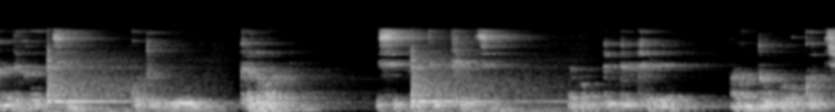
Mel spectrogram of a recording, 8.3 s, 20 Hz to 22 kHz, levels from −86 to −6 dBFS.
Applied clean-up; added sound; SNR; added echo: none; Dishes, pots, and pans; 5 dB; reverberation time 0.9 s.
